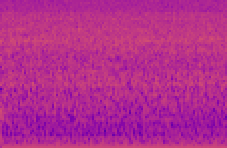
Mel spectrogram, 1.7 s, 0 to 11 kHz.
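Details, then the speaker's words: 2003 Honda CR-V just back together after timing chain repair, started cold without warm-up: steady, smooth low idle with no knocks, rattles or stumbles. No check engine light, which flashed before the repair; normal idle. "gonna let it sit here idle for a minute this is beautiful you couldn't ask for more than this"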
